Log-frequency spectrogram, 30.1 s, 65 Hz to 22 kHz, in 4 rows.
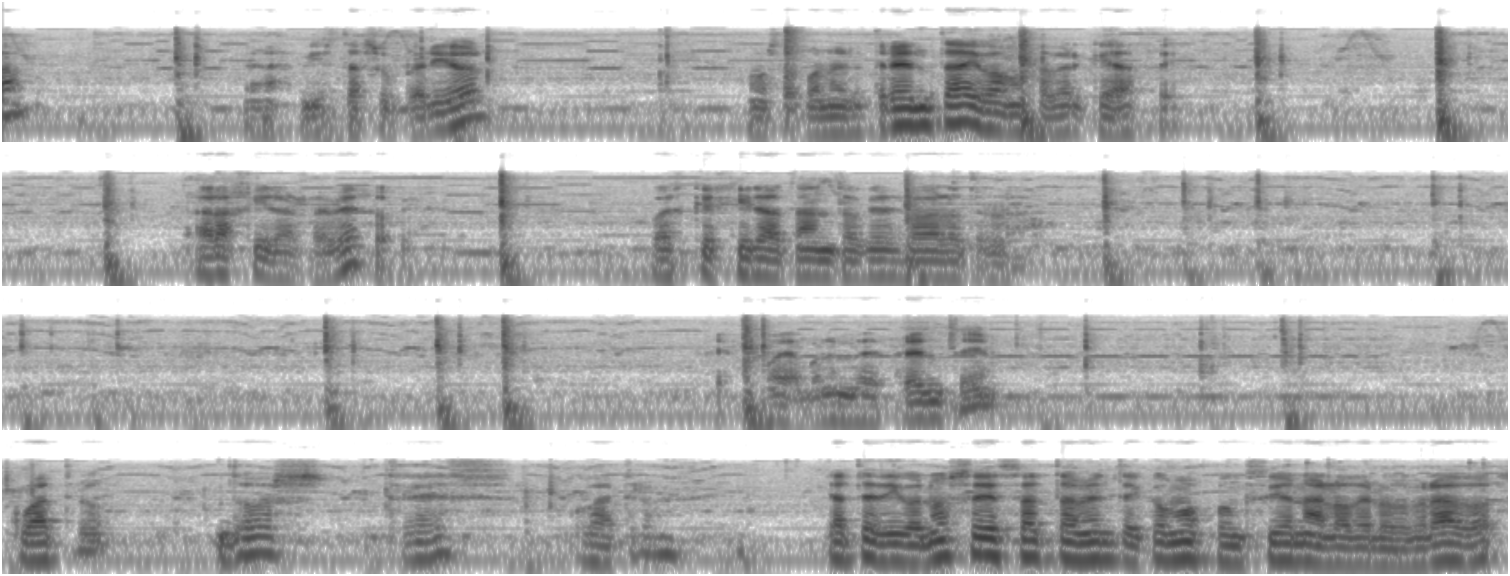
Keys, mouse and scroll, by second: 0.9 KP_7, 2.5-3.3 shift+middle drag, 5.1 KP_4, 6.2 KP_4, 7.2 KP_4, 8.1 KP_4, 10.0 KP_4, 12.1 KP_4, 13.1-15.5 typing, 16.1 Escape, 16.7 KP_4, 17.2 KP_4, 17.6 KP_4, 18.9 KP_1, 20.4-21.0 middle drag, 21.6 KP_1, 22.7 KP_4, 23.5 KP_4, 24.4 KP_4, 25.2 KP_4, 26.2 Escape.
